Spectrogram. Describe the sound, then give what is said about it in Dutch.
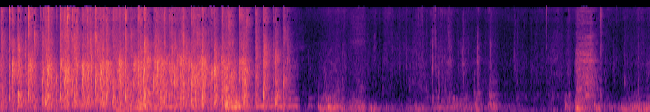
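An audience bursts into loud, dense applause for about four seconds to welcome a retired pediatrician from Artsen voor Vrede speaking on nuclear weapons, then it stops abruptly, leaving quiet with faint murmuring and a brief voice. “Applaus.”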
